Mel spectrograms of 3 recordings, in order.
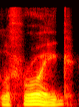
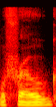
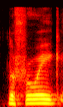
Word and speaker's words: Laphroaig: And they had no idea what you're talking about or they think that it needs to be pronounced Laphrogue or Islay instead of Islay, whatever.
